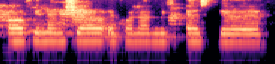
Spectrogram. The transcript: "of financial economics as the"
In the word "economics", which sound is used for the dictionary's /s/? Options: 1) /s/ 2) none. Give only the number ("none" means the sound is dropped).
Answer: 2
